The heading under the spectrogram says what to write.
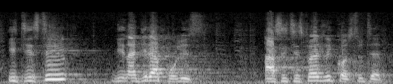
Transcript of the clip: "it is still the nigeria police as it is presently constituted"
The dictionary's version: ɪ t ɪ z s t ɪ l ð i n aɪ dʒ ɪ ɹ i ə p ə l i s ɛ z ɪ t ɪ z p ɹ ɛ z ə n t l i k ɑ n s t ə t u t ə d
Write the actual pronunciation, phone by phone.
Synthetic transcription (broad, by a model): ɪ t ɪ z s t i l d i n aɪ dʒ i ɹ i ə p ə l i s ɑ s ɪ t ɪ s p ɛ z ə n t l i k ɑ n s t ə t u t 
